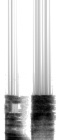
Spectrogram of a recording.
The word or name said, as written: hoax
